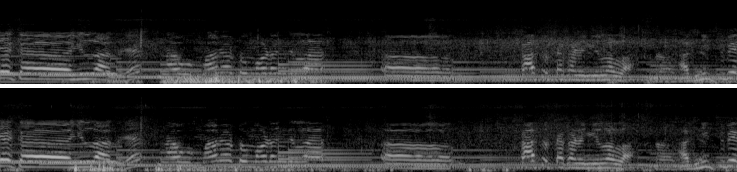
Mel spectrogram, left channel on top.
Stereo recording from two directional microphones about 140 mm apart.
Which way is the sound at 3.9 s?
15° right (ahead or behind).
